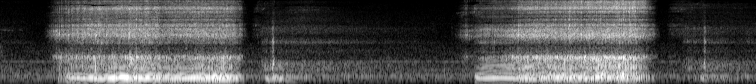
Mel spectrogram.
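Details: Person snoring heavily: two long, loud, rattling snores on the in-breath, each about two seconds, separated by quieter out-breaths.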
